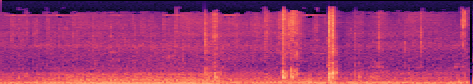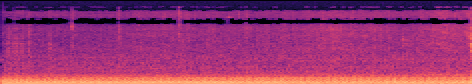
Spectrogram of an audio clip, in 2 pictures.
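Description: A car driving through the streets of Tijuana, following other cars: a steady close engine and road rumble with a few mechanical clicks, with a louder, fuller rumble in the second half.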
